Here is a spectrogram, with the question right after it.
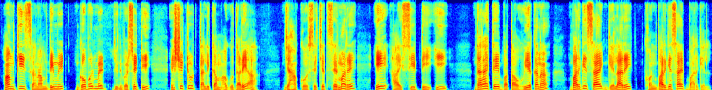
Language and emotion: Santali, neutral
